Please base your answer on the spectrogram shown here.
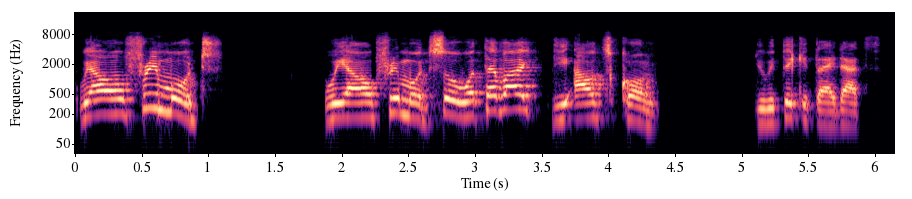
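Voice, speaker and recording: A man with a slightly raised pitch leads a live online lesson demonstration. He talks haltingly, often restarting and repeating phrases as he works out the wording. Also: expressive, muffled recording. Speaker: guest presenter. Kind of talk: live online teaching demo.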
